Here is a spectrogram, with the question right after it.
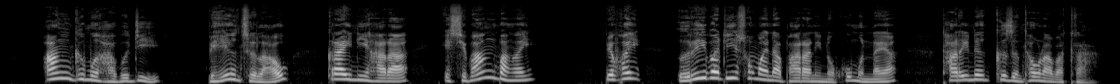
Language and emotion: Bodo, surprised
